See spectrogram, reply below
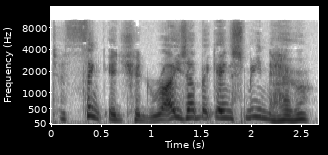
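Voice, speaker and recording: A man voicing a frightened middle-aged village landlady, pitched high, with excited dialect speech. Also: brisk, no echo, clean studio sound, full character voice. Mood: alarmed.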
